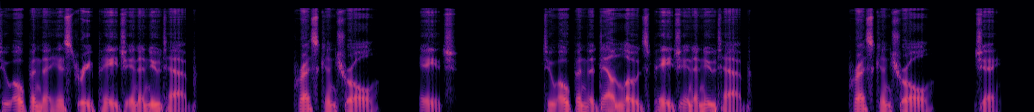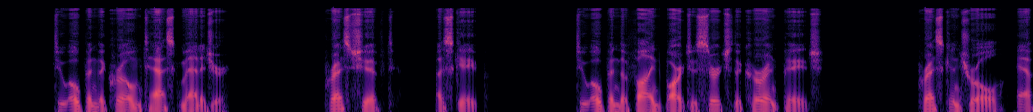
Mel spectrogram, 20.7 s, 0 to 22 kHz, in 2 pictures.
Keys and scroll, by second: 20.5 ctrl+g.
